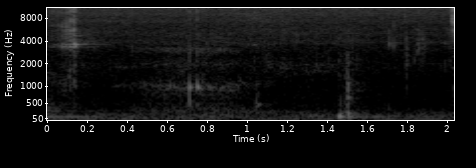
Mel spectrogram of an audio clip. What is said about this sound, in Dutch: Ehm, ik ik slurp, af en toe even een beetje koffie, als je het niet erg vindt.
